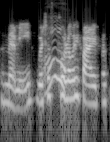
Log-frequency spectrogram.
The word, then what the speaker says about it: Memi: name yes um so it's in Spanish so it's actually pronounced memi which is totally fine because everybody pronounce it Mimi that's perfect yeah uh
